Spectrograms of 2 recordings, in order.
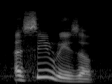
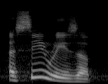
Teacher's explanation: Z 跟 of 连读变成 Z of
